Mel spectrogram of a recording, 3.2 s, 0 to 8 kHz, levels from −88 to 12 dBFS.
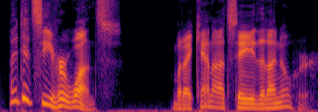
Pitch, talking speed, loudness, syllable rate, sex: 145 Hz, 245 wpm, -18 LUFS, 5.6 syllables/s, male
